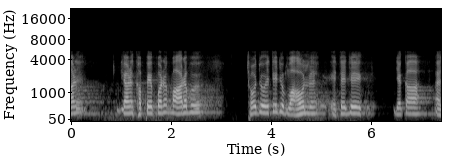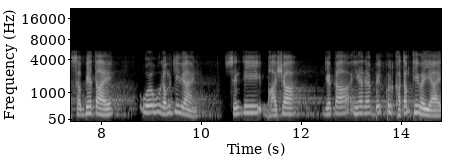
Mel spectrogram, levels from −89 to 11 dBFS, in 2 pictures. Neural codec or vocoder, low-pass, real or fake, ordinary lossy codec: autoencoder, 48 kHz, 128 numbers a frame, DAC-VAE, trained on Japanese speech; 5.4 kHz; fake; none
